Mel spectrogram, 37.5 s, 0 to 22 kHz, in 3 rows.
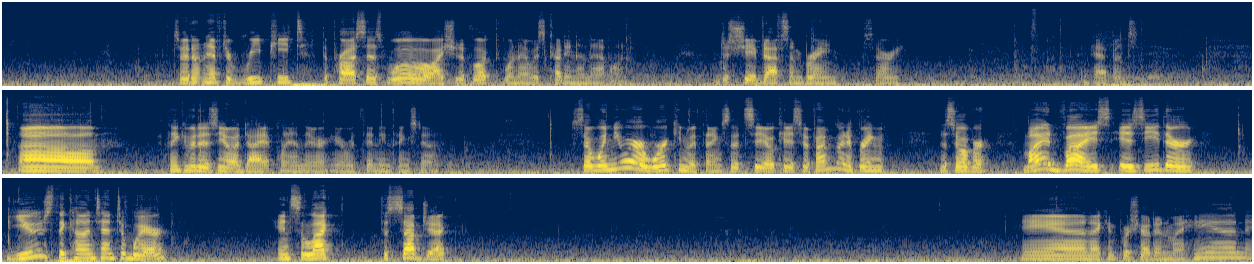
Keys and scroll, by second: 25.0 super+d.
